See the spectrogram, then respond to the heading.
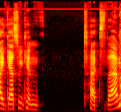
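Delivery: hesitant, faltering, stop-start delivery. Retelling how Ratchet said a line: halting Ratchet voice. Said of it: "it kind of haltingly".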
